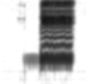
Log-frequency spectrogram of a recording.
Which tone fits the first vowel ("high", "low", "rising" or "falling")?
high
